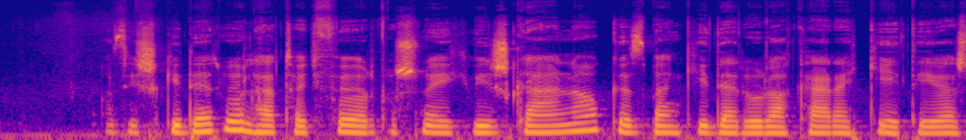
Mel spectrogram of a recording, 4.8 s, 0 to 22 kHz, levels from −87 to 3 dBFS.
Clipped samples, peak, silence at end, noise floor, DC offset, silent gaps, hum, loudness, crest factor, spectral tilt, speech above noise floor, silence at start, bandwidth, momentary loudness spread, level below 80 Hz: under 0.1%; -4 dBFS; 0 s; -45 dBFS; under 0.1%; none; none; -20 LUFS; 16 dB; -4.5 dB/octave; 25 dB; 0.05 s; over 20 kHz; 5 LU; -46 dBFS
